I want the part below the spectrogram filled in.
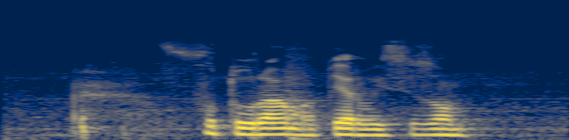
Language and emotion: Russian, neutral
